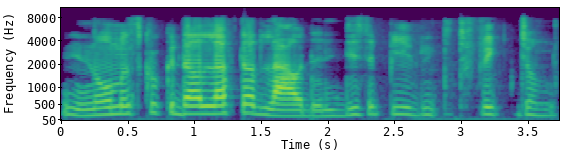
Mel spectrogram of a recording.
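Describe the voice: Ordinary pitch variation in plain reading aloud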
